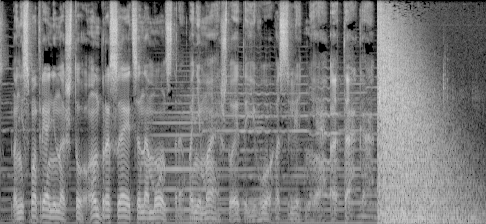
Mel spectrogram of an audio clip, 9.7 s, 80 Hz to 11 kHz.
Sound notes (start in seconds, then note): 7.5 explosion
